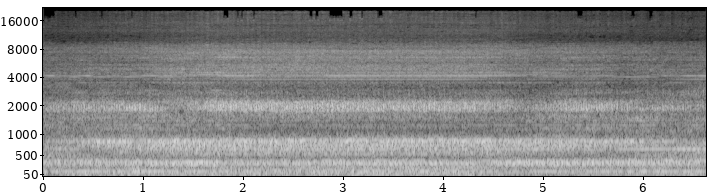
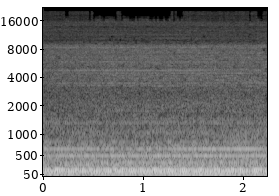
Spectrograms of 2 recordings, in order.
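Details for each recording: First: Pump after fixing low discharge superheat alarm (sensors recalibrated): loud, steady whirring roar with rough edge and faint high whine; bearings or fan suspected, checked with vibration analyzer, cause undetermined. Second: Chiller after fixing low discharge superheat alarm by calibrating off sensors: steady low hum with an even drone and faint tone near 600 Hz, running normally.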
